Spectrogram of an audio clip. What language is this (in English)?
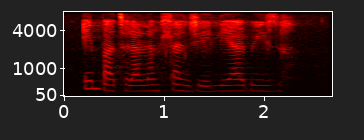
South Ndebele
